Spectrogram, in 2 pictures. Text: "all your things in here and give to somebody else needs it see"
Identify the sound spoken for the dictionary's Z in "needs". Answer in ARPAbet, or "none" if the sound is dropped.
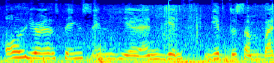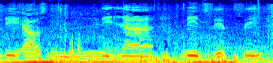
S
